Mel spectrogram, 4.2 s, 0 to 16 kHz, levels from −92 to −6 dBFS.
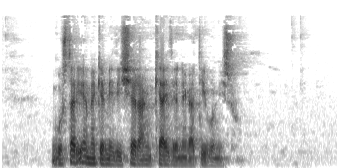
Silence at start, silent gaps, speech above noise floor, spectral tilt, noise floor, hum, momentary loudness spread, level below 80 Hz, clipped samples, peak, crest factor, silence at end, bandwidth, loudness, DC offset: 0.65 s; none; 43 dB; -3.5 dB/octave; -66 dBFS; none; 10 LU; -52 dBFS; under 0.1%; -6 dBFS; 20 dB; 1.25 s; 11.5 kHz; -23 LUFS; under 0.1%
